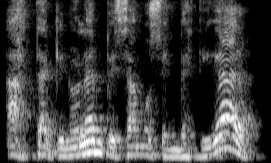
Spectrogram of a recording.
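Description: A woman's voice: sits low, expressive, fast talker. A woman with a Rioplatense Spanish accent, giving a casual spiritual self-growth talk and often asking the listener questions. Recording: echoey room.

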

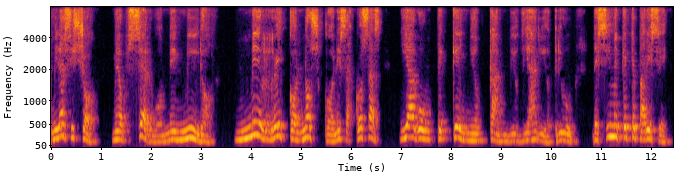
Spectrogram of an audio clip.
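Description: Argentine woman host, unhurried motivational speaker, roomy recording. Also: fairly low pitch, animated, a little mellow. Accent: Argentine Spanish. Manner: unhurried, coaxing, often asks "¿se entiende?". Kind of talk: motivational talk to a live audience. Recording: roomy echo.

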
